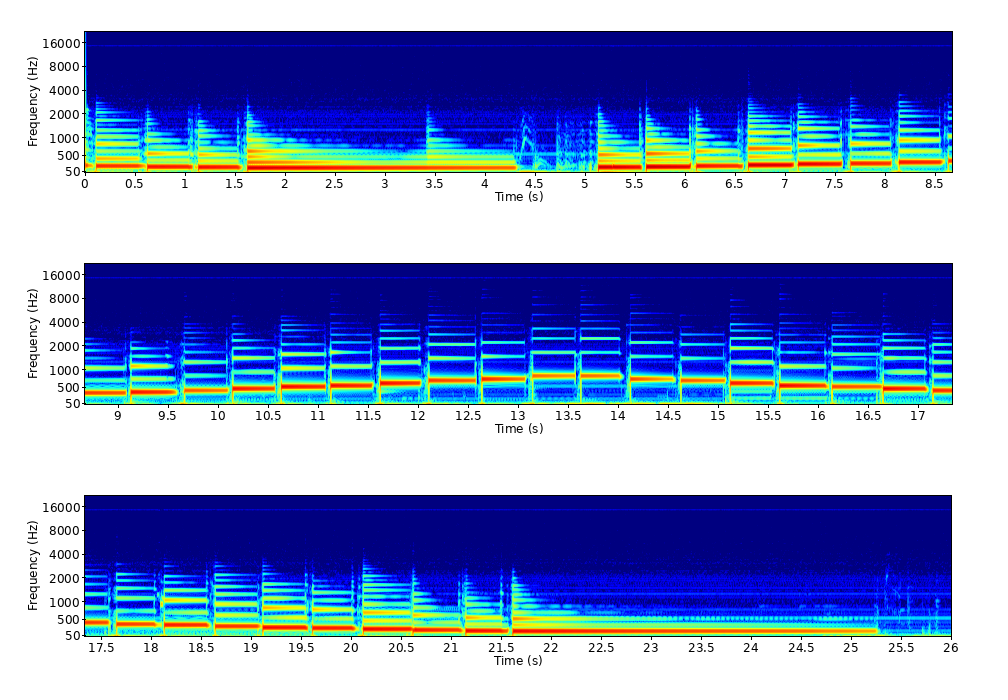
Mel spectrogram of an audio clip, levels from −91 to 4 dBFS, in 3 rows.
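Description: A corrupt frame decoded at 18.09 to 18.12 s breaks into the music as a short blip of misplaced noise lasting only a few hundredths of a second. Damaged bits inside a small run of compressed frames, which sounds like about three, were read as if valid, so the decoder applied wrong gains and misread spectral codes, scattering energy into the wrong frequencies. The stray burst peaks at roughly -20 dBFS.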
